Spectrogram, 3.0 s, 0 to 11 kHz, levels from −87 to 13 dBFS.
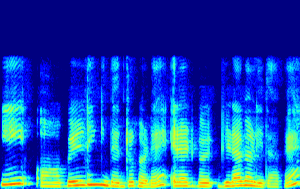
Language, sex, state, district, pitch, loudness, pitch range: Kannada, female, Karnataka, Shimoga, 215 Hz, -16 LUFS, 195-260 Hz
